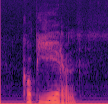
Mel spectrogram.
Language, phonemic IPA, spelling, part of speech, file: Dutch, /ˌkoː.piˈeː.rə(n)/, kopiëren, verb, Nl-kopiëren.ogg
- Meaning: to copy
